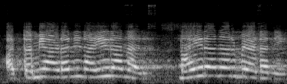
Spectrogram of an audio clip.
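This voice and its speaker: A desperate young village mother pleads and frets in a very high voice, played by a girl in a school play. The sound is dull and echoey, as in a hall. Music plays behind her. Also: a little fast. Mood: resolute. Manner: pleading, emotional.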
